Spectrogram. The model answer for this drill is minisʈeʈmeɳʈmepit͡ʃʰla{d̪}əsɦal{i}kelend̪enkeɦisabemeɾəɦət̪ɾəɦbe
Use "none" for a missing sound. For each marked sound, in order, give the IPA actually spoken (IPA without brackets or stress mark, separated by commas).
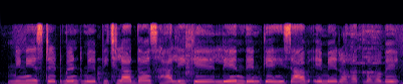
d̪, i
